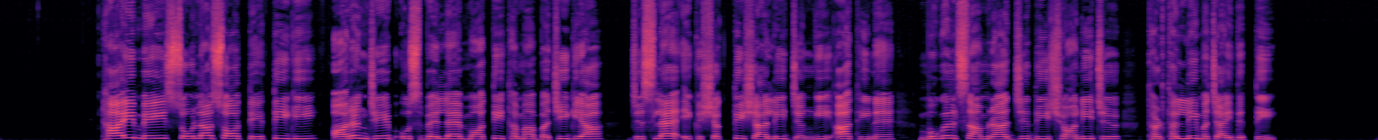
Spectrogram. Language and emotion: Dogri, neutral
